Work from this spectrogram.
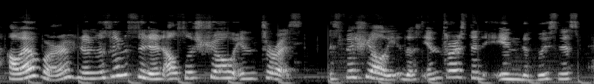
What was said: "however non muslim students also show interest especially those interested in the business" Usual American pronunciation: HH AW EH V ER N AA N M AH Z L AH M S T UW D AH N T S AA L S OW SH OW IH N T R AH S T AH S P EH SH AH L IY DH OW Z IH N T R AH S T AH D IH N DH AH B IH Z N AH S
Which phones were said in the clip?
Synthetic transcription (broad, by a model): HH AW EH V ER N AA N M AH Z L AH M S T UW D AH N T AA L S OW SH OW IH N T R AH S T AH S P EH SH AH L IY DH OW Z IH N T R AH S T AH D IH N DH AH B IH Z N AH S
